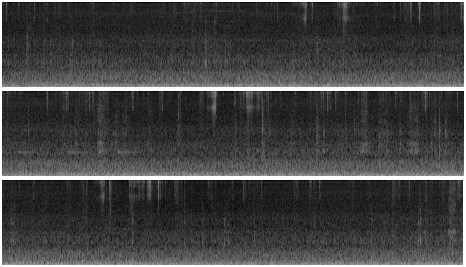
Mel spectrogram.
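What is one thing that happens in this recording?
An airliner's engines rumble steadily, heard from inside the cabin.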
